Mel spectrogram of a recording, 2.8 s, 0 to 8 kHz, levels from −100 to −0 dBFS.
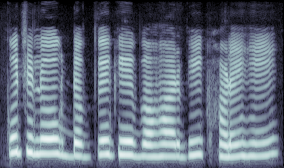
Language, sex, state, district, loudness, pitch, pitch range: Hindi, female, Madhya Pradesh, Bhopal, -12 LUFS, 240 Hz, 215-260 Hz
